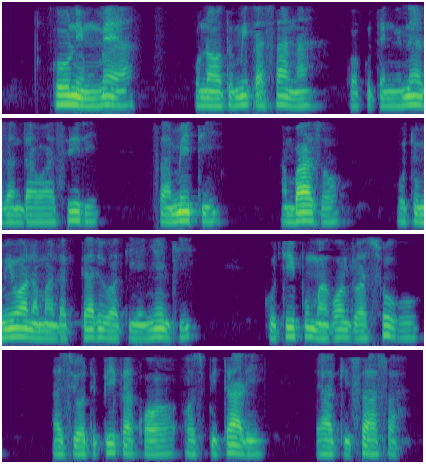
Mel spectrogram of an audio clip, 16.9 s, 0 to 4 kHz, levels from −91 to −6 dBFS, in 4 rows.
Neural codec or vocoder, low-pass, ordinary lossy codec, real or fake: none; 3.6 kHz; MP3, 24 kbps; real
